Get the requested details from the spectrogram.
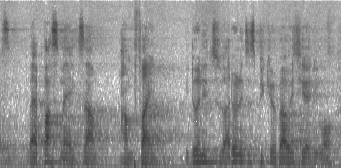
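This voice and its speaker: A man's voice with fairly even intonation over noticeable background noise. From Nigeria, Abuja. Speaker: medical student. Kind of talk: testimony. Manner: halting.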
